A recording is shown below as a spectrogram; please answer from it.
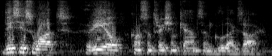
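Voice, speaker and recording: A man's voice: mid-range voice, poor audio. Middle-aged man with a Romanian accent. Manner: earnest, with frequent "uh" and "um" pauses. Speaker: channel host. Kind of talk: political commentary to camera.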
